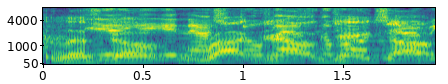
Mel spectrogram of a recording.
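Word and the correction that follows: Jayhawk: You know, how you say it? Rock Chalk, J-Hawk.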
